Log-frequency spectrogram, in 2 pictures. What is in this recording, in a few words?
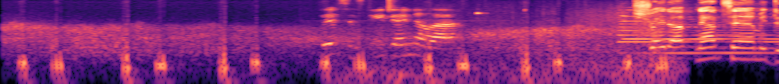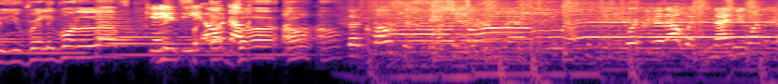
promo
